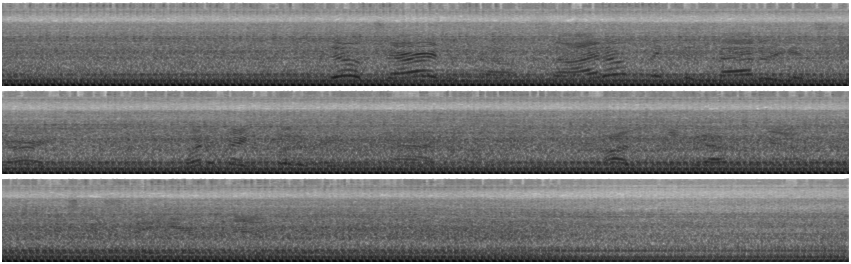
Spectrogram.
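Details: Apache diesel generator with no glow plugs, in freezing weather, after being reassembled and heat put on a needle that was likely stuck or iced up: steady, even chug with a constant low drone, no misses or knocks; normal idle.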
